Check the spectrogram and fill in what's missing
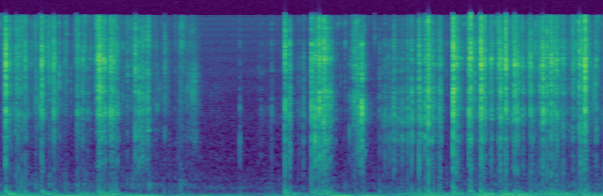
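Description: A metal knife shaves a solid, dry orange soap bar into crumbly flakes, making a rapid series of dry, crunchy, bright scraping and crackling strokes. The shaving pauses briefly near the middle, then resumes with denser, louder crunches until the end.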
